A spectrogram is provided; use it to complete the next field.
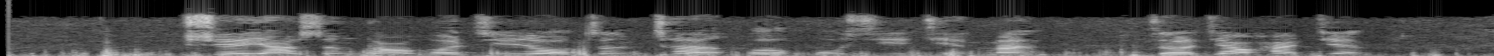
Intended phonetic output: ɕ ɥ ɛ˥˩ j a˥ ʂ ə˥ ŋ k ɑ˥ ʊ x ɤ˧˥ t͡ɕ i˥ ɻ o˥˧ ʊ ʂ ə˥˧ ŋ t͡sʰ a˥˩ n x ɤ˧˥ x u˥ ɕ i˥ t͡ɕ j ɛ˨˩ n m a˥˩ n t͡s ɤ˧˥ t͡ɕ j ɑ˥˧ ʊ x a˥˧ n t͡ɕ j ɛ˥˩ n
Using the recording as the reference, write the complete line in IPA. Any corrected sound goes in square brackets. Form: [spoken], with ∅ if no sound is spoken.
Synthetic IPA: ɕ ɥ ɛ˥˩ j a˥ ʂ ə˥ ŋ k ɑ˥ ʊ x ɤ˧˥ t͡ɕ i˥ ɻ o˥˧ ʊ [ʈ͡ʂ] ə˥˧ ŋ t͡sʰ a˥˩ n x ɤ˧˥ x u˥ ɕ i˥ t͡ɕ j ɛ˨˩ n m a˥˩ n t͡s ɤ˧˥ t͡ɕ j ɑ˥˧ ʊ x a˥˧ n t͡ɕ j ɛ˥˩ n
